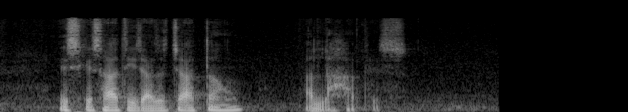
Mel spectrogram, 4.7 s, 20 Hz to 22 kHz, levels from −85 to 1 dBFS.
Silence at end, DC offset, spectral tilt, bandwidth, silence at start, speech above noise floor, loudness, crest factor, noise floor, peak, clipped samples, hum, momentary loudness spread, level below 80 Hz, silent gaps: 1.25 s; under 0.1%; -5.5 dB/octave; 11.5 kHz; 0.45 s; 26 dB; -29 LUFS; 22 dB; -53 dBFS; -8 dBFS; under 0.1%; none; 16 LU; -46 dBFS; none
